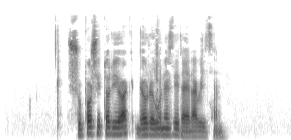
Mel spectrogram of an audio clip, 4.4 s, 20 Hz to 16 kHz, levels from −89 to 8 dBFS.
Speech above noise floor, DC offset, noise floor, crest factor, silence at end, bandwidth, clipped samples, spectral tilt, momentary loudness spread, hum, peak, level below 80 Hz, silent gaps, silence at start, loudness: 53 dB; under 0.1%; -76 dBFS; 22 dB; 1.05 s; 11.5 kHz; under 0.1%; -4.5 dB/octave; 12 LU; none; -4 dBFS; -62 dBFS; none; 0.85 s; -24 LUFS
